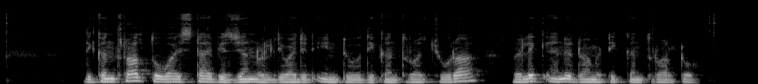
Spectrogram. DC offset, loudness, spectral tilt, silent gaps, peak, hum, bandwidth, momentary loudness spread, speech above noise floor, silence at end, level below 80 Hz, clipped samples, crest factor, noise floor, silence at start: under 0.1%; -25 LUFS; -8.5 dB/octave; none; -6 dBFS; none; 11.5 kHz; 10 LU; 48 dB; 0.6 s; -60 dBFS; under 0.1%; 18 dB; -71 dBFS; 0.85 s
